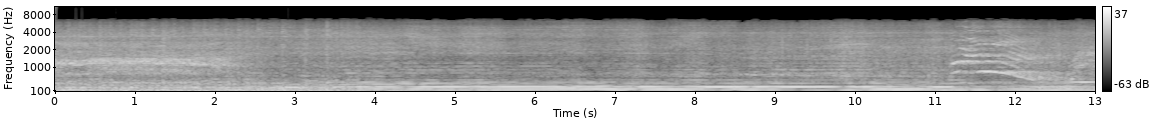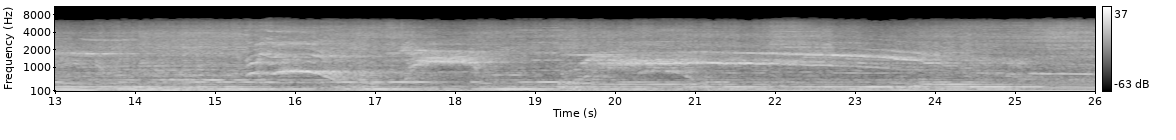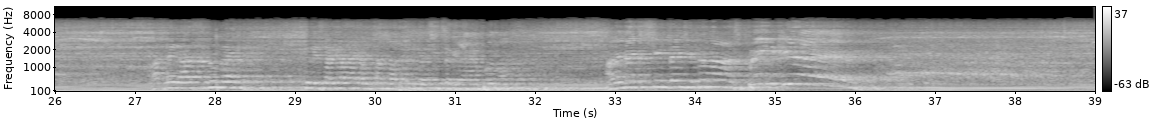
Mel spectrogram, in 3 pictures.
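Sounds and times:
distorted electric guitars: 0.0 - 39.0.

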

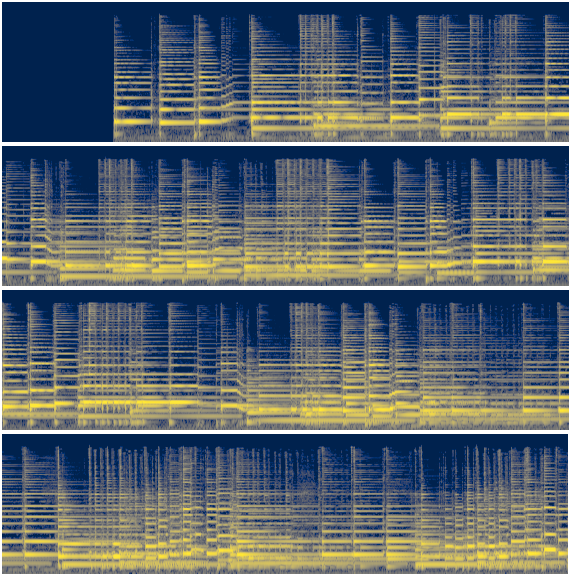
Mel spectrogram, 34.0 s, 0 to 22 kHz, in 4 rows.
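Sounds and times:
mandolin tremolo melody: 1.7 - 34.0.

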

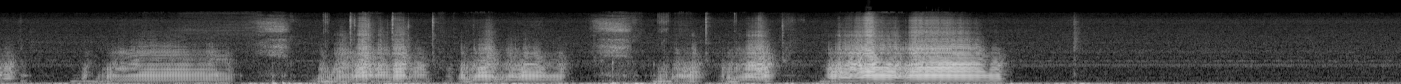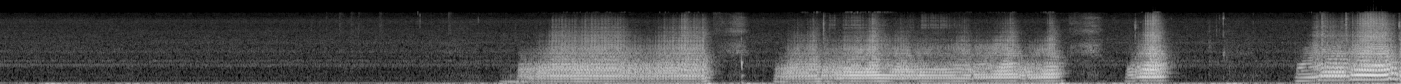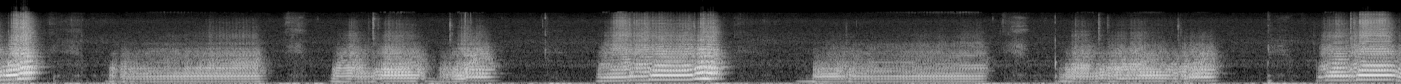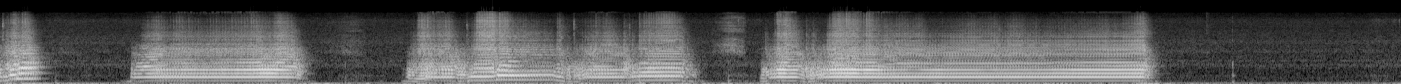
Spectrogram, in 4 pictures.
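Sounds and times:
french horn held notes: 0.0 - 10.2, 19.0 - 25.8, 26.9 - 33.1, 34.0 - 40.4, 41.2 - 42.7, 43.3 - 45.2, 46.1 - 53.6
player breathing: 1.7 - 3.3, 5.9 - 6.8, 21.2 - 21.6, 24.7 - 25.2, 28.5 - 29.0, 30.8 - 31.2, 38.0 - 38.4, 40.7 - 41.0, 45.3 - 45.8, 49.1 - 49.6.

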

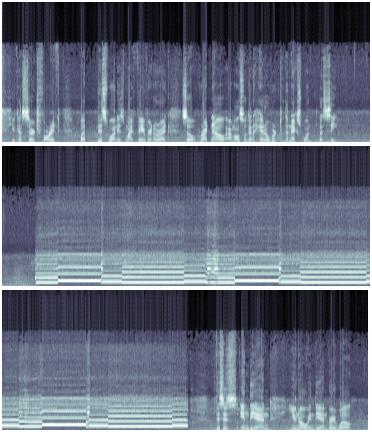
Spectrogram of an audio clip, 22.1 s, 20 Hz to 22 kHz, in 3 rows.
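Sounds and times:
bamboo flute melody: 8.0 - 18.5.

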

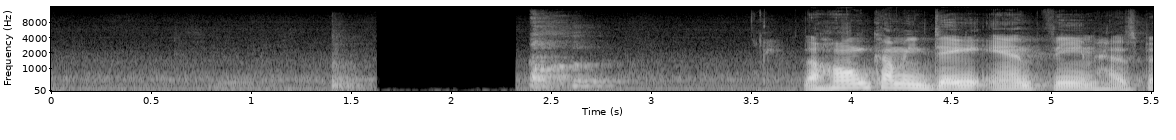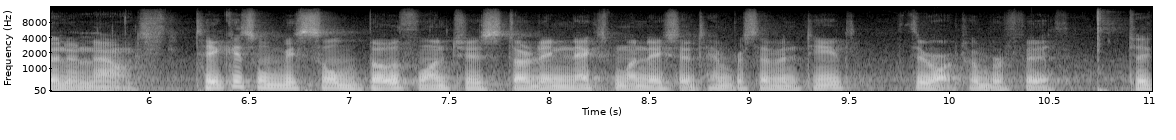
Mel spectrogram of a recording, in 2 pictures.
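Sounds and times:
person coughing: 2.4 - 2.9
steady low hum: 2.4 - 11.0.

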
